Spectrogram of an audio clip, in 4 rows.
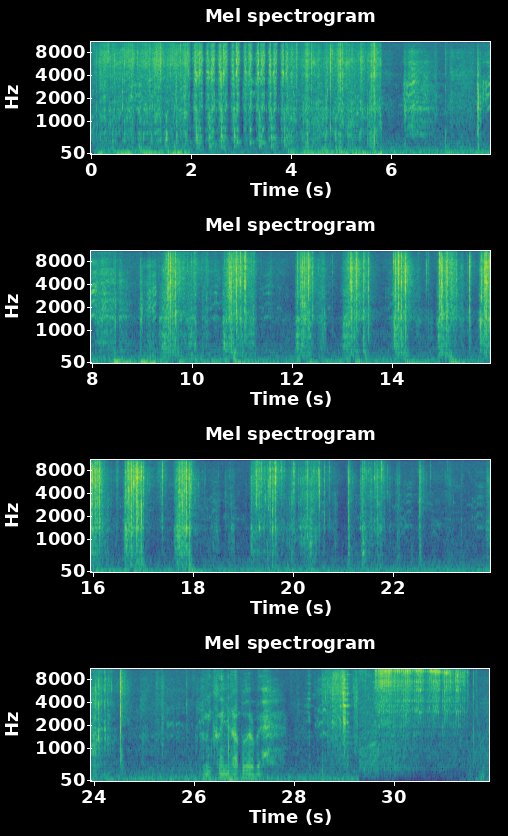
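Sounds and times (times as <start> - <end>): hand saw cutting wood: 0.0 - 5.8, 9.3 - 22.8, 23.8 - 24.7.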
